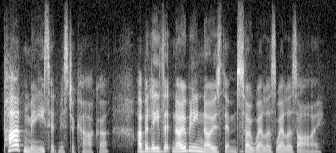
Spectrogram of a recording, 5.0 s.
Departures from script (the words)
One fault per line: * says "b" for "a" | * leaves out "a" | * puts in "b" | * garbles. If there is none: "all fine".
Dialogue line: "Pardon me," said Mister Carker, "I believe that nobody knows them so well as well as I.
all fine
